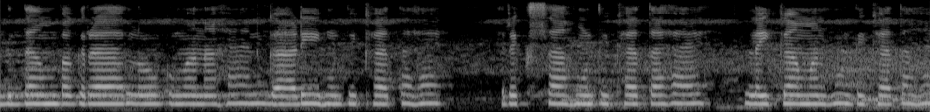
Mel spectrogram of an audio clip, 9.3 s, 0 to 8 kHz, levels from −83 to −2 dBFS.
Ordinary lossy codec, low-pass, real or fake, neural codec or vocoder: none; 7.2 kHz; real; none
